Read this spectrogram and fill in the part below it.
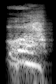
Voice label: temp pain; templar assassin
